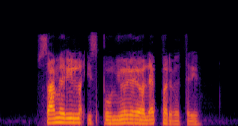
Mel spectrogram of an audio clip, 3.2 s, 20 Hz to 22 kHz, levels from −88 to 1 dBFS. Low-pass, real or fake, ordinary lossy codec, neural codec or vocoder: 7.2 kHz; fake; AAC, 32 kbps; codec, 16 kHz, 2 kbps, FreqCodec, larger model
